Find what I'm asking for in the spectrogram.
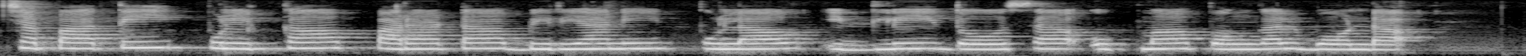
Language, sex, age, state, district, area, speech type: Telugu, female, 30-45, Telangana, Hyderabad, rural, spontaneous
